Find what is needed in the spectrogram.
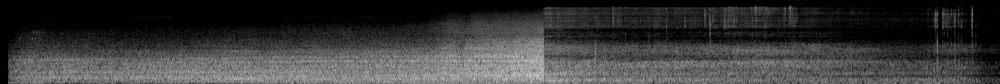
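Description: Road noise of a vehicle on asphalt, growing steadily louder as it approaches and cut off abruptly about five and a half seconds in. After that, quieter outdoor noise fades away, with a few faint clicks near the end.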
